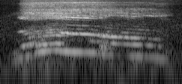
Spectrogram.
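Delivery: tiny high-pitched yelp of protest; high squeak. Retold or imitated. Cowering Ian squeaks at his bullies.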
